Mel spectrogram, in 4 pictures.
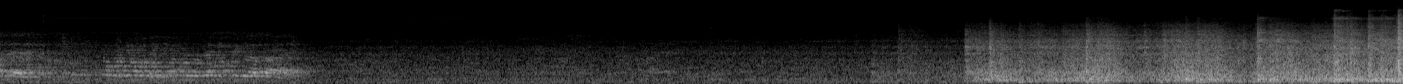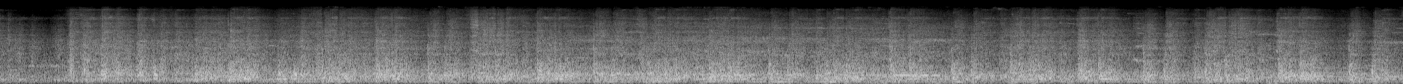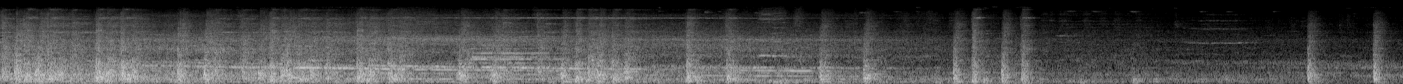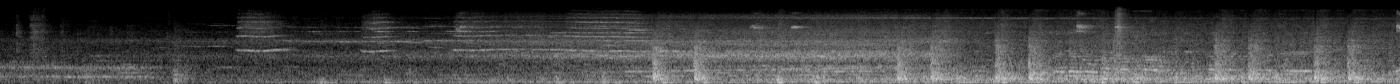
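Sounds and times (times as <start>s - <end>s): train rumble: 8.7s - 39.8s
falling train whine: 14.0s - 54.2s.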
